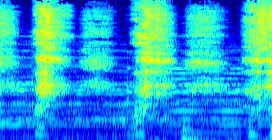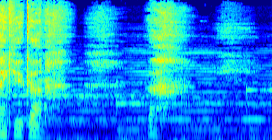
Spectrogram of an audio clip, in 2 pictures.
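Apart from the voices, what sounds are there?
heavy breathing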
